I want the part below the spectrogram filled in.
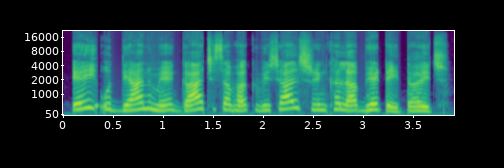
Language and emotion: Maithili, neutral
